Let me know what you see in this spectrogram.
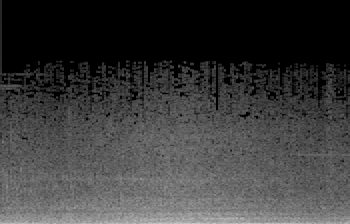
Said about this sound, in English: On this morning, he's driving an announcement truck. And he's ready to roll.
